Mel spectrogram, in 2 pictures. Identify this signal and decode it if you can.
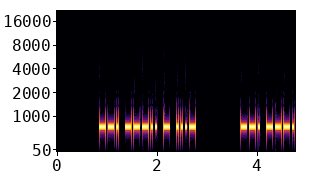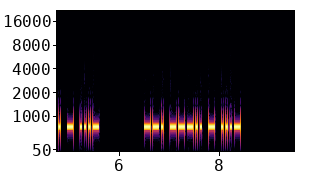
Morse code, heard as a keyed tone, about 28 wpm, 700 Hz. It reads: G8TV G8TV G8TV
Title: DXCC-100 Call Signs - 4 Characters - Repeated 3x - 28wpm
